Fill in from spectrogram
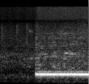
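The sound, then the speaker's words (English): After a brief quiet moment, the steady electronic ringing tone of an outgoing phone call to a friend switches on and holds loud and unbroken to the end, a single sustained hum-like beep with no talking. “Ring.”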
